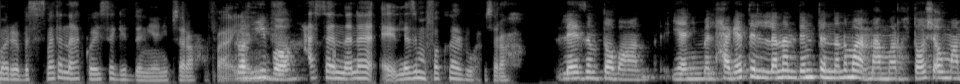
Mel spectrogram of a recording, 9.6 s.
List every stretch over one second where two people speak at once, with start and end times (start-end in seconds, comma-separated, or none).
none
